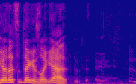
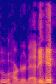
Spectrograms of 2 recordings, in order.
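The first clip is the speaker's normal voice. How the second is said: sultry mock purr; 3 semitones higher, 9 dB louder than usual. Mocking a character's pleased look.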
